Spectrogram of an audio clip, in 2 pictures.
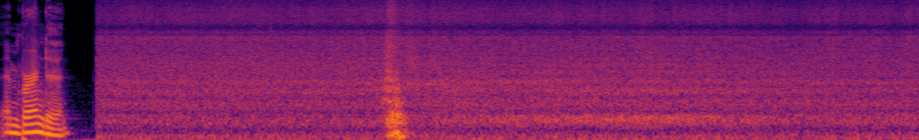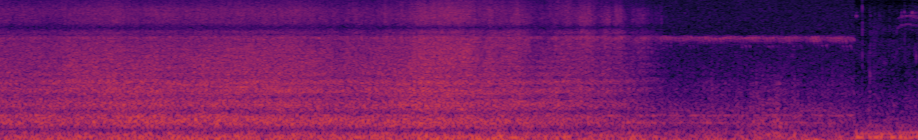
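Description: A fire roars steadily.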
